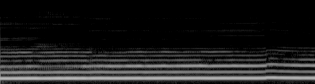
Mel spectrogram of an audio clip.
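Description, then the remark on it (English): A voice imitates a whale call with one long, steady, tonal moan held for about three seconds, rising slightly in pitch near the end. It is loud and strongly harmonic, with no talk over it. “Yeah, my whale impression, yeah.”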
